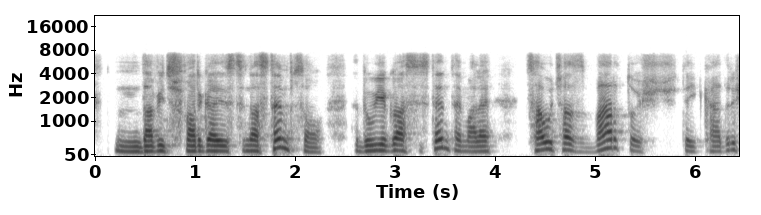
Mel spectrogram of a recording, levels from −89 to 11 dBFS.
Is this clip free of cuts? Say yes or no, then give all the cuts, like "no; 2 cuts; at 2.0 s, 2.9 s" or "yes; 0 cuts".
yes; 0 cuts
